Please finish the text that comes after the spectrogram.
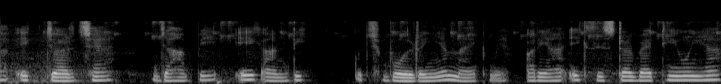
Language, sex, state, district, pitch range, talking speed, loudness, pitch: Hindi, female, Bihar, East Champaran, 170-200 Hz, 165 wpm, -27 LUFS, 185 Hz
